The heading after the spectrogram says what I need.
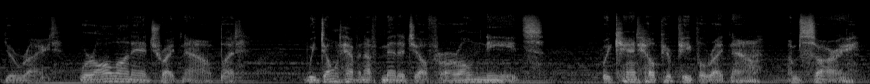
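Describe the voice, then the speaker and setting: An actor playing a stern, overstretched official in a video game, firm and curt. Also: male voice, sits low, big pitch swings, moderate pace, over music. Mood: apologetic. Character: stern, overstretched male official refusing pleas.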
